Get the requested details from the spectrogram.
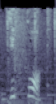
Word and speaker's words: депо: А еще обратите внимание, звук «где» в этом слове произносится мягко – «депо» хотя такое произношение сегодня вряд ли услышишь.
